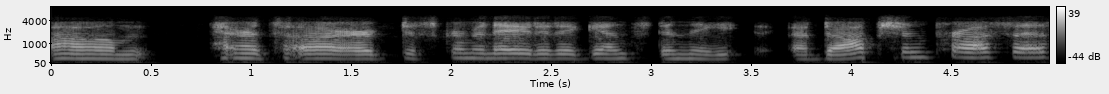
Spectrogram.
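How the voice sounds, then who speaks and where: A woman speaks at a fairly slow pace in an ordinary speaking voice, her medium pitch carried by fairly even intonation. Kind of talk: webinar presentation.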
